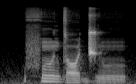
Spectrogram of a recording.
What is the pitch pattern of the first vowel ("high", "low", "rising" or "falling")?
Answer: high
